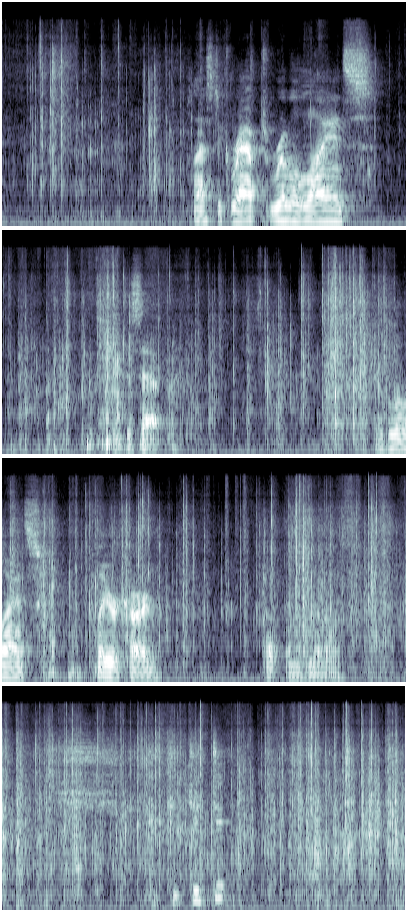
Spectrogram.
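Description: Plastic film crinkles and rustles as hands handle it.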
